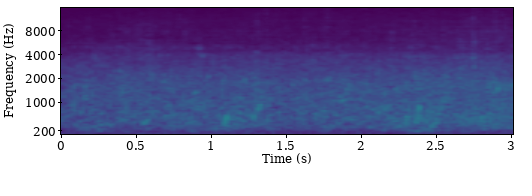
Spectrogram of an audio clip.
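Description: A river in Terrebonne, Oregon flows steadily, a soft continuous wash of water with faint gurgles, moderately quiet and unbroken.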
